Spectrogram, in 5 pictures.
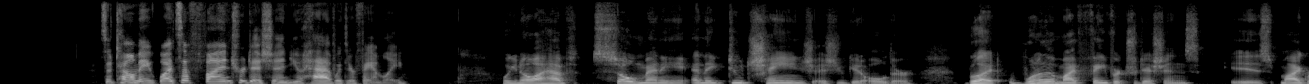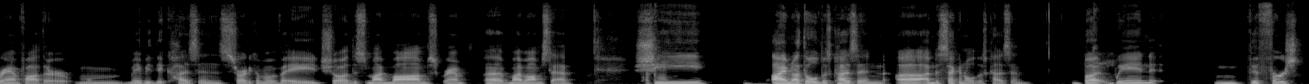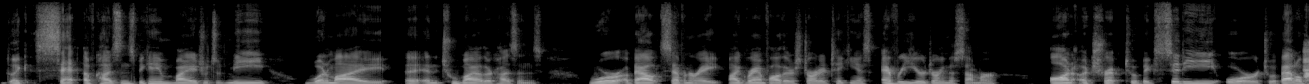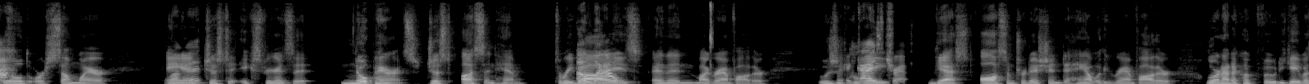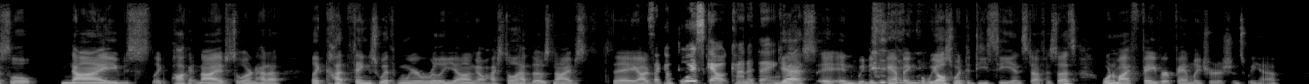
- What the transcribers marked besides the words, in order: tapping; other background noise; laugh
- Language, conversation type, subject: English, unstructured, What is a fun tradition you have with your family?
- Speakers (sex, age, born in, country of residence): female, 55-59, United States, United States; male, 30-34, United States, United States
